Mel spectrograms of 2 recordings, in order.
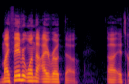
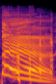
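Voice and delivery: shout; 11 semitones higher, 10 dB louder than usual. Retold or imitated. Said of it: "everyone's just like".

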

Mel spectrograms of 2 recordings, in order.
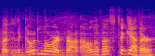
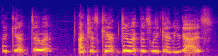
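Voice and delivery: high, louder pleading whine; whiny Yachty; 5 dB louder than usual. Acted. Yachty refusing the job at the door, high pleading whine. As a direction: beg off in a high tearful whine. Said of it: "And she goes".

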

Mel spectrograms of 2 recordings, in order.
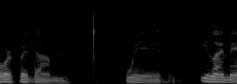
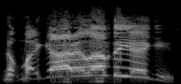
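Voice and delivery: over-the-top high fan shout; faking Yankees fandom; 14 semitones higher, 12 dB louder than usual. Retold or imitated. Met fan bluffing at an audition, gushing mock shout. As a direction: explode into a hammed-up superfan yell. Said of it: "I had to fake being a fan".

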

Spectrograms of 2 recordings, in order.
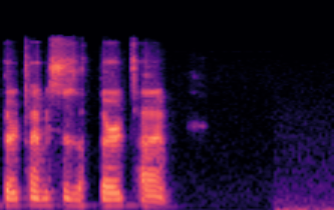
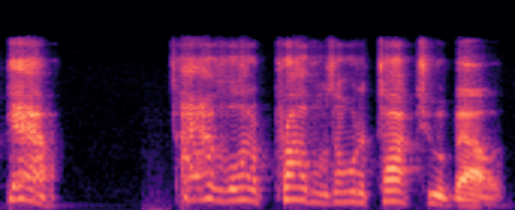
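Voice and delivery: higher-pitched mock complainer; angry customer; 7 semitones higher, faster than usual. Woman phoning the store with problems, angry. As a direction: launch into a grievance, pitched up. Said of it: "she's angry".

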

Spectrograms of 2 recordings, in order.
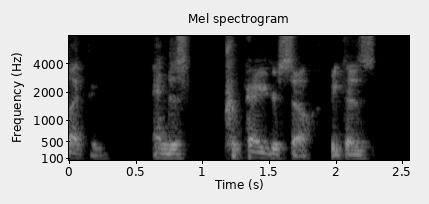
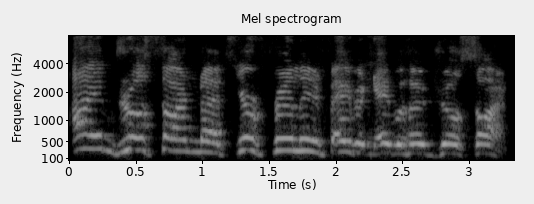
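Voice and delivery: Drill Sergeant Nuts voice; 10 semitones higher than usual. Acted. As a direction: sign off like a drill instructor. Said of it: "do it in a drill sergeant voice".

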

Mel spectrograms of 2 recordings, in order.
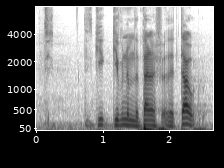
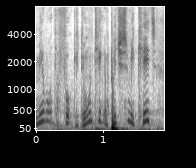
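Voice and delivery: angry; 9 semitones higher, 7 dB louder than usual. Retold or imitated. Retold angry confrontation quote.

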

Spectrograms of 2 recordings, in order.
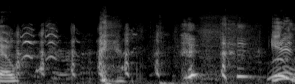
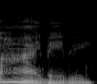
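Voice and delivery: mock seductive; 10 semitones lower, 6 dB quieter, much slower than usual. Shown as a demonstration. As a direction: breathe it out low and soft. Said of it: "Can you say it sexy? Go".

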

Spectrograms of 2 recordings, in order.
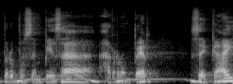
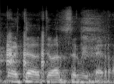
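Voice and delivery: laughing through it; faster than usual. Retold or imitated. Quoting Negan while laughing.

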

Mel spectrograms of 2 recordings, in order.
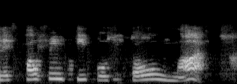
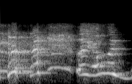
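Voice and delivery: laughing; 13 semitones higher, 3 dB louder, much slower than usual. Real, not acted. Laughing in disbelief.

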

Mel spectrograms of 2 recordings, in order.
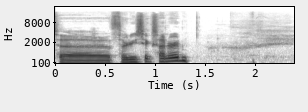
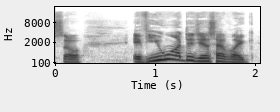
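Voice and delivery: normal talking voice

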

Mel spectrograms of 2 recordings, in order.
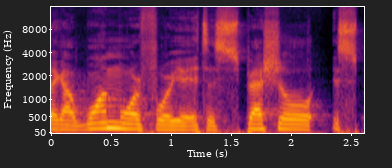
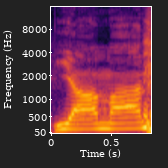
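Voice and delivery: put-on botched British accent; badly miss a British accent; failed British accent; 3 semitones higher, 4 dB louder than usual. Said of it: "Do a British accent".

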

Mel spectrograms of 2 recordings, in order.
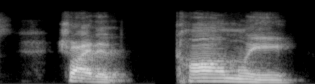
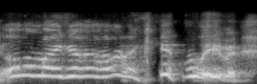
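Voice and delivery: very high squealing mock gush; imitating gushing wife. Wife gushing at the electrician's claims, squealing mock excitement. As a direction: squeal it like a starstruck fan. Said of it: "my wife's going".

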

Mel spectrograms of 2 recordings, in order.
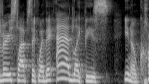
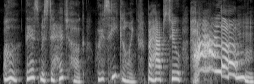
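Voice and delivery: high, lilting, sing-song fairy voice; 6 semitones higher, slower than usual. Retold or imitated. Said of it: "she says it like".

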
